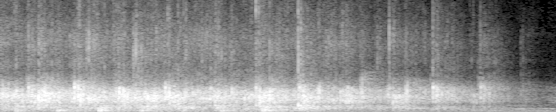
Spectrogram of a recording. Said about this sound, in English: Then give God some praise. Clap your hands and give God some praise.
